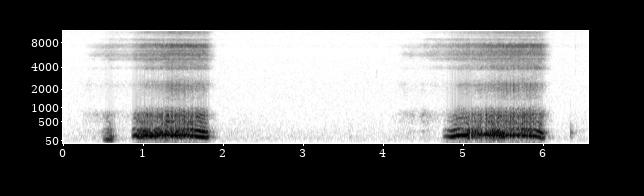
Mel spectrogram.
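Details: Real, unprocessed recording: two long, loud rattling snores about a second each, separated by silent gaps in a quiet room; typical sleep snoring.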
